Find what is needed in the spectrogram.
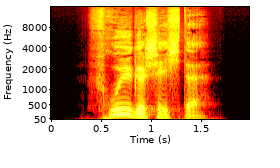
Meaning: protohistory
- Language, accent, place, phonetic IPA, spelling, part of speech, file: German, Germany, Berlin, [ˈfʁyːɡəˌʃɪçtə], Frühgeschichte, noun, De-Frühgeschichte.ogg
